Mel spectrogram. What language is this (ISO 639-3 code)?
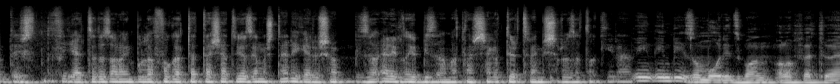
hun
